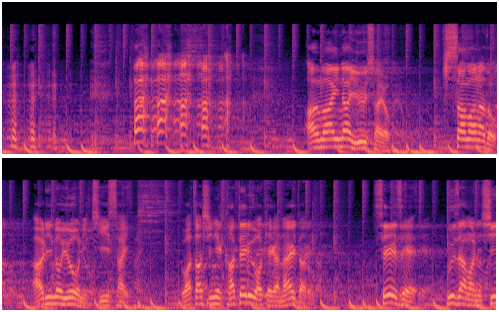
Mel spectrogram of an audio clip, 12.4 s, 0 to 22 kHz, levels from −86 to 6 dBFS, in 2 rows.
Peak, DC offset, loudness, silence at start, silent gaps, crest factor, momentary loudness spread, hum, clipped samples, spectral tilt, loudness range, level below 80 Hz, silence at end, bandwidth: 0 dBFS; under 0.1%; -18 LUFS; 0 s; none; 16 dB; 12 LU; none; under 0.1%; -4 dB/octave; 2 LU; -30 dBFS; 0 s; 12.5 kHz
